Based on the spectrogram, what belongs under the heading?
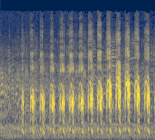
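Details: Begging calls from a Cape gannet chick, recorded close, adults calling now and then in the background: a quick, evenly paced series of short harsh nasal notes growing slightly louder, roughly three per second.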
